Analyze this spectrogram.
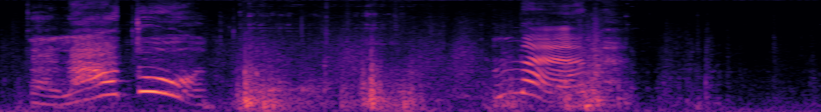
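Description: Cardboard boxes tumble and thud onto the floor.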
